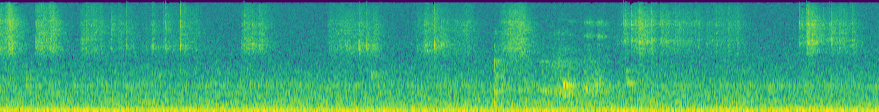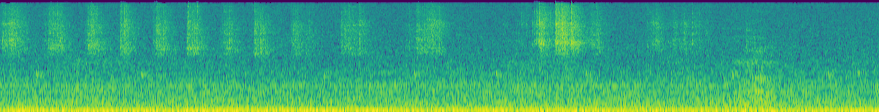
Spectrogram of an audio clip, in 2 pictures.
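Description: A razor scrapes across stubble in short, repeated strokes, close by.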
